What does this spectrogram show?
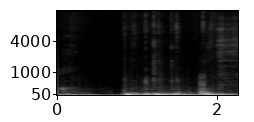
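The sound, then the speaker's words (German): Rapid typing on a computer keyboard, a flurry of crisp key clicks starting after a brief quiet moment and continuing steadily with no voices. “Du kannst, du googelst eh schneller.”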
